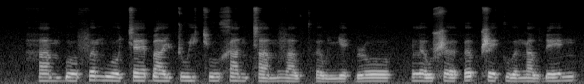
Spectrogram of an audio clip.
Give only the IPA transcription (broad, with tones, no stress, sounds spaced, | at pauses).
h a˨˩ m ɓ o˨˩˦ f ə˧ m w o˨˩ c ɛ˧ ɓ a˧ j ʈ u˧ j c u˧˥ x a˧ n c a˨˩˦ m v a˨˩ w t̪ʰ ə˨˩ w ɲ e˨˩ t̚ ɹ o˧ | l ə˨˩˨ w ʂ əː˨˩˨ ʔ əː˦˥ p̚ ʂ e˨˩˦ k u˨˩˨ ə̯ ŋ a˨˩ w ɗ e˧˥ ŋ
